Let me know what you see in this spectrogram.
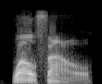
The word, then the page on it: wildfowl: British English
